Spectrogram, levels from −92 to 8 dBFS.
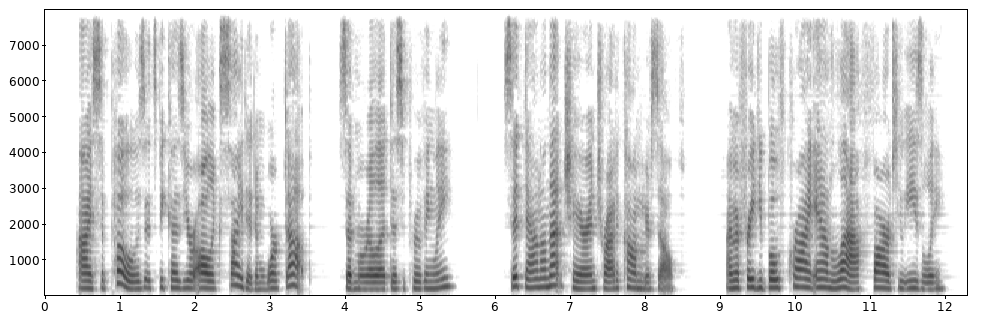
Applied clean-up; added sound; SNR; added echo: neural mask model DeepFilterNet 3.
